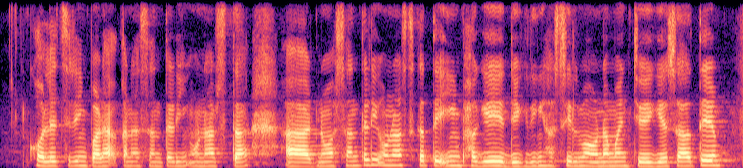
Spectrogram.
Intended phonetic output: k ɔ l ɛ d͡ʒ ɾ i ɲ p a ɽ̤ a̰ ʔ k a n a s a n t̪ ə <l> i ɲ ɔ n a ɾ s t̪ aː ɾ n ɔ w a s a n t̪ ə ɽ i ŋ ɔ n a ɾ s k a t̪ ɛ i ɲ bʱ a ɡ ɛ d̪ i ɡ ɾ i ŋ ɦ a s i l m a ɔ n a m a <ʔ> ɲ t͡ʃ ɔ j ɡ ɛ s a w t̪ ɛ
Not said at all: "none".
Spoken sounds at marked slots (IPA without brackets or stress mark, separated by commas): ɽ, none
